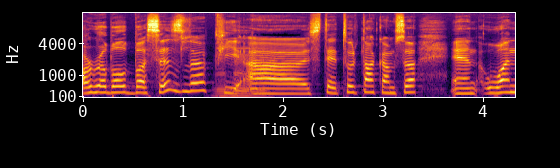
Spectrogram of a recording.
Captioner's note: in french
